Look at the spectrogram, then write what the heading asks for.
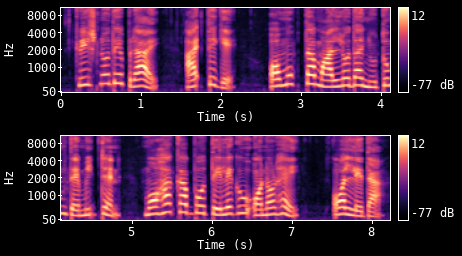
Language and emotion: Santali, neutral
